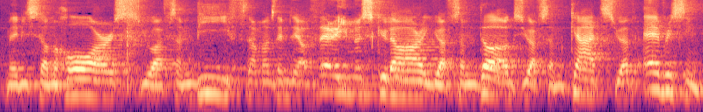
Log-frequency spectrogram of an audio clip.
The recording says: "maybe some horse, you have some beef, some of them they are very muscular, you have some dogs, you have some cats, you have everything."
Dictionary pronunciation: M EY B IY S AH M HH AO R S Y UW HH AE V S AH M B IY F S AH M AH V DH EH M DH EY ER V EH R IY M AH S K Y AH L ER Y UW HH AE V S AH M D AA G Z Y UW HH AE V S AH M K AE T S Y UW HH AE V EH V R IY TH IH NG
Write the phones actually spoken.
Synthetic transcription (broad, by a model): M EY B IY S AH M HH AO R S Y UW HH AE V S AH M B IY F S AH M AH V DH EH M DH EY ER V EH R IY M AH S K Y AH L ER Y UW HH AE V S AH M D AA G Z Y UW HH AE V S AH M K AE T S Y UW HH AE V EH V R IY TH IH NG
